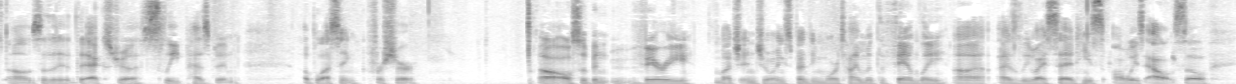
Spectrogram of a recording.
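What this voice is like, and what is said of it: Sick-sounding voice. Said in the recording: “I am a little sick at the moment. Maybe you can hear that in my voice.”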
